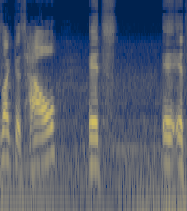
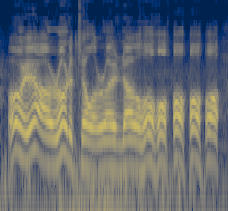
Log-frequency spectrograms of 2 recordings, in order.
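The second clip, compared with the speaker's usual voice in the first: loud put-on phone chatter with hearty ho-ho laugh; mock oblivious neighbor; 4 dB louder than usual. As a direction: imitate a neighbor guffawing on the phone.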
